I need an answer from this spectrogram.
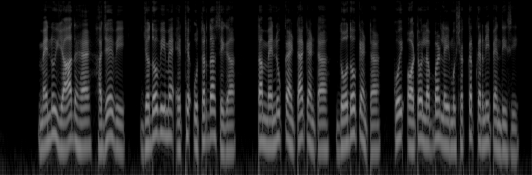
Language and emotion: Punjabi, neutral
